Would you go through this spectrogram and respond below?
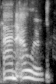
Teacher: We say an hour, although it begins with an H, but the H is silent. So the first sound is an O.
